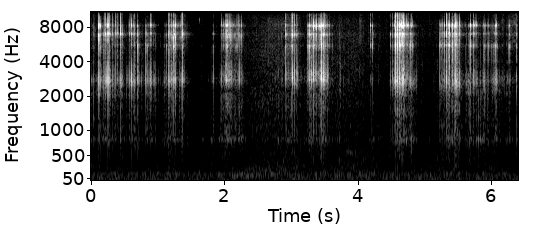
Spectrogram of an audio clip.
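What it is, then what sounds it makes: Glass jar full of buttons. A glass mason jar with a metal lid, full of buttons, is rotated in both hands with long dark nails, sending the buttons tumbling inside. Bursts of bright, rattling clinks come in waves with quieter pauses between them, each click dying away almost instantly.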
